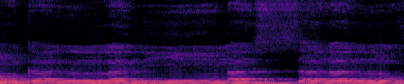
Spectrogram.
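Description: A woman reciting the Quran in the melodic chanting style (tilawah), one voice drawing out long held notes with slow ornamented turns of pitch, dipping lower about three and a half seconds in before rising back.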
